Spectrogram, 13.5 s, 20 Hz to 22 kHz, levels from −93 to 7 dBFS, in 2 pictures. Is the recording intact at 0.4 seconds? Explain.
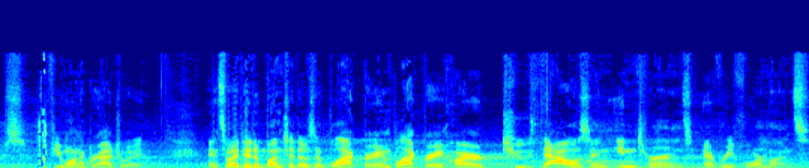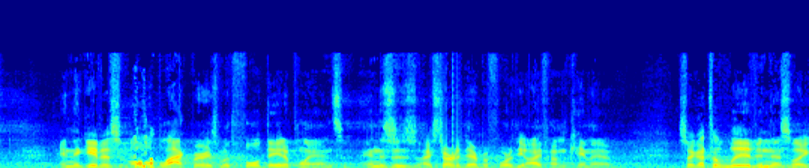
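No. Just before it, from 0.31 to 0.39 s, frames out of order swap two 24 ms frames, so the sound briefly flutters, garbled.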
